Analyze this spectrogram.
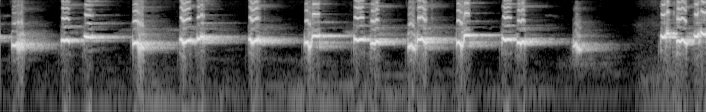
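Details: Yellow-vented bulbul pouring out fast bubbly song to provoke other bulbuls; quick gurgling whistled notes in rapid sequence, a short silence, then another lively burst at the end.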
